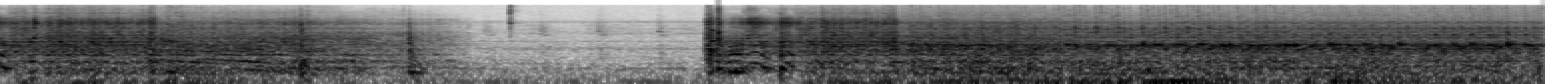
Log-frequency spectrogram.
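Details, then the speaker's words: Suzuki Samurai engine after oil change, extra oil added: catches after a short crank and settles into a steady idle with a light, quick tick over it; owner suspects valves never adjusted. "do a valve job because it does have a little tick they all do but it probably has never been adjusted"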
